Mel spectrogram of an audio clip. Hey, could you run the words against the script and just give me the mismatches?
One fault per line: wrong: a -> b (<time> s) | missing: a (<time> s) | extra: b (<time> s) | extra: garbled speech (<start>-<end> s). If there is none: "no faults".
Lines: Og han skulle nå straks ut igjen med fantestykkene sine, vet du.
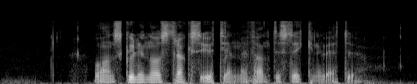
missing: sine (3.2 s)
